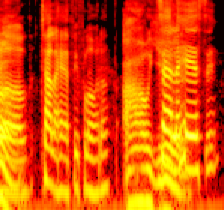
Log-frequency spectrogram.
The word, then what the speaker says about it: Tallahassee: Tallahassee. Don't do that. That's how you say it. I am from Tallahassee, Florida. Stop. Tallahassee.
